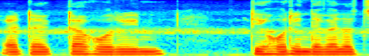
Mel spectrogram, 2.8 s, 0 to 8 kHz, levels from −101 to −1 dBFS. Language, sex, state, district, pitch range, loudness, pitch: Bengali, male, Tripura, West Tripura, 125-130 Hz, -16 LUFS, 130 Hz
